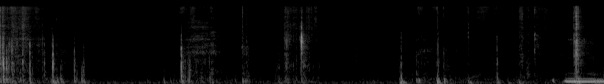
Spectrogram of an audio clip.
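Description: Paper and cardboard packaging being handled: a folded instruction leaflet rustling and a white cardboard box tray being picked up, with scattered light taps and clicks separated by quiet gaps.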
